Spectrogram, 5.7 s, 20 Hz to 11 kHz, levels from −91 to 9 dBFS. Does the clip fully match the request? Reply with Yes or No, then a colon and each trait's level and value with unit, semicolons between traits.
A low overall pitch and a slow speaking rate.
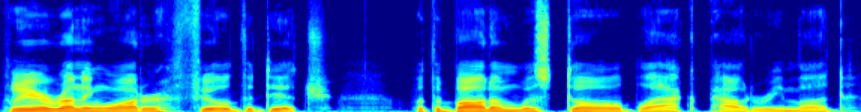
No: low, 120 Hz; average, 145 wpm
